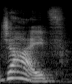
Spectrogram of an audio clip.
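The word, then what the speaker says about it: jive: veces pronunciarlo y escribirlo se escribe jota y latina y no se legible sino que se lee saif es como se pronuncia en inglés en inglés en la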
